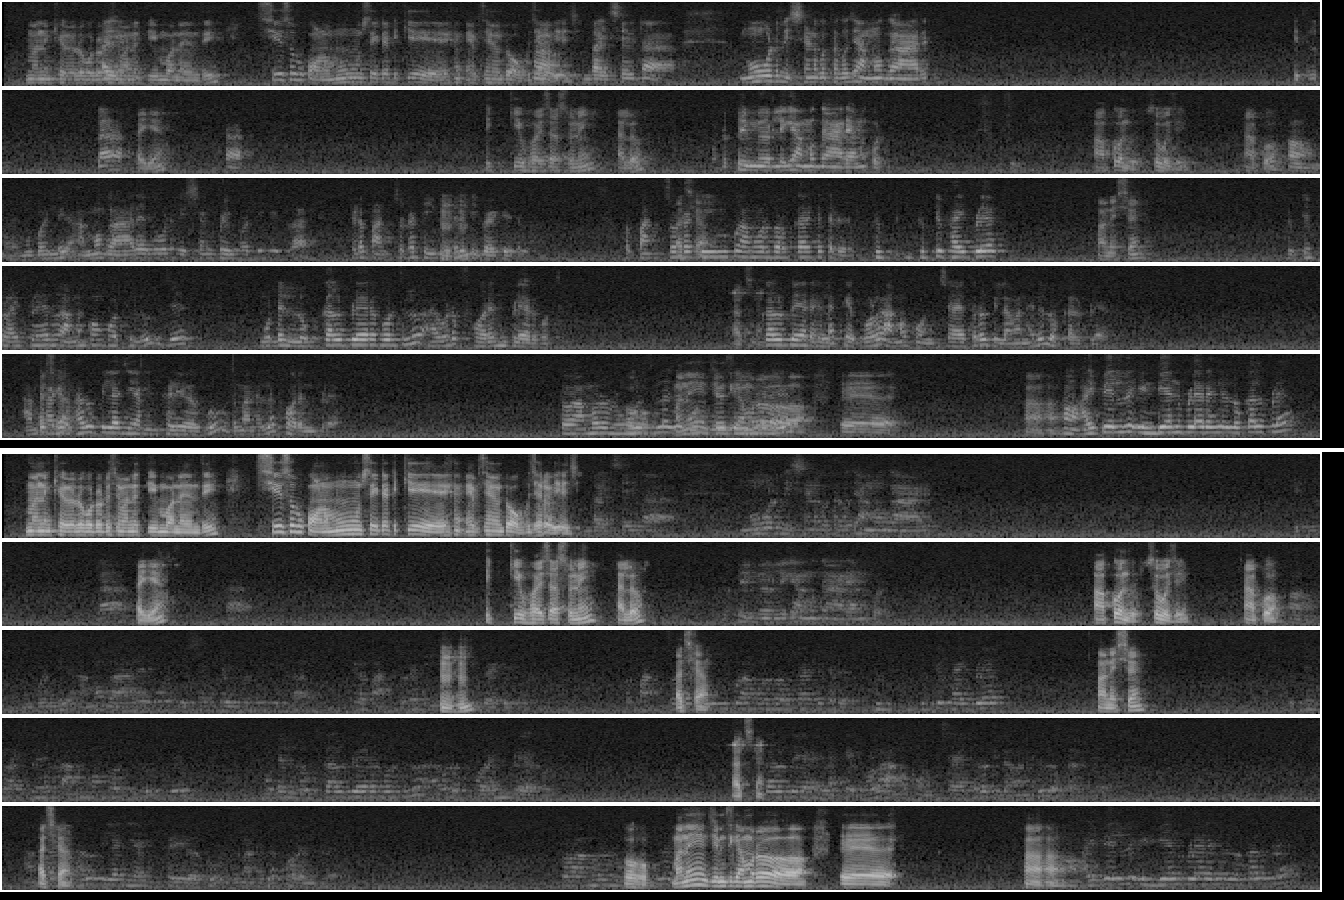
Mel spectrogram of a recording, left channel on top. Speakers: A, on the right (about 60°); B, on the left (about 85°).
A: ମାନେ ଖେଳର ଗୋଟେ ଗୋଟେ
B: ଆଜ୍ଞା
A: ସେମାନେ
B: ଆଜ୍ଞା
A: ଟିମ୍ ବନେଇନ୍ତି, ସି ସବୁ କଣ ମୁଁ ସେଇଟା ଟିକେ ଏବେ ଯାଏ ଗୋଟେ ଅବୁଝା
B: ହଁ
A: ରହିଯାଇଛି।
B: ଭାଇ ସେଇଟା ମୁଁ ଗୋଟେ ରିସେଣ୍ଟ କଥା କହୁଛି ଆମ ଗାଁରେ ଏଥିଲ ଲା
A: ଆଜ୍ଞା।
B: ହା
A: ଟିକିଏ ଭଏସ୍ ଆସୁନି। ହ୍ୟାଲୋ।
B: ଗୋଟେ ପ୍ରିମିୟର ଲାଗି ଆମ ଗାଁ ଆଡ଼େ ଆମେ କରି
A: ହଁ କୁହନ୍ତୁ ଶୁଭୁଚି ହଁ କୁହ।
B: ହଁ ଭାଇ ମୁଁ କହିଲି ଆମ ଗାଁରେ ଏବେ ଗୋଟେ ରସେଣ୍ଟ ଫିଲ୍ମ ହେଇଥିଲା ସେଟା ପା ପାଞ୍ଚଟା ଟିମ୍
A: ହୁଁ
B: ଭିତରେ
A: ହୁଁ
B: ଡିଭାଇଡ୍ ହେଇଥିଲା ତ ପାଞ୍ଚଟା
A: ଆଚ୍ଛା।
B: ଟିମ୍ କୁ ଆମର ଦରକାର କେତେରେ ଫି ଫିପ୍ଟି ଫାଇପ୍ ଭଳିଆ
A: ହଁ ନିଶ୍ଚୟ।
B: ଫିପ୍ଟି ଫାଇପ୍ ପ୍ଲେୟାରୁ ଆମେ କଣ କରୁଥିଲୁ ଯେ ଗୋଟେ ଲୋକାଲ ପ୍ଲେୟାର କରୁଥିଲୁ ଆଉ ଗୋଟେ ଫରେନ୍ ପ୍ଲେୟାର କରୁଥିଲୁ।
A: ଆଚ୍ଛା।
B: ଲୋକାଲ ପ୍ଲେୟାର ହେଲା କେବଳ ଆମ ପଞ୍ଚାୟତର ପିଲାମାନେ ହେଲେ ଲୋକାଲ୍ ପ୍ଲେୟାର। ଆମକୁ
A: ଆଚ୍ଛା
B: ଛାଡ଼ିବାକୁ ବାହାରୁ ପିଲା ଯିଏ ଆଣିବେ ଖେଳିବାକୁ ସେମାନେ ହେଲେ ଫରେନ୍ ପ୍ଲେୟାର। ତ ଆମର ରୁଲ୍ସ୍
A: ଓହୋ
B: ଥିଲା
A: ମାନେ
B: ଯେ ଗୋଟେ
A: ଯେମିତିକି
B: ଟିମ୍
A: ଆମର
B: ରେ
A: ଏ <inaudible> ହଁ ହଁ।
B: ଆଇ ପିଏଲ୍ ରେ ଇଣ୍ଡିଆନ୍ ପ୍ଳେୟାର ହେଲେ ଲୋକାଲ ପ୍ଳେୟାର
